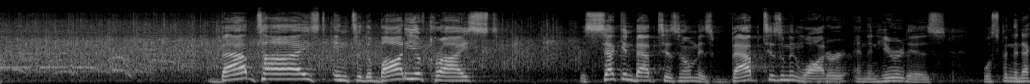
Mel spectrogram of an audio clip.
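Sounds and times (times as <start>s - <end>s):
audience applauding: 0.0s - 6.2s
speech: 2.1s - 5.0s, 5.8s - 10.2s.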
